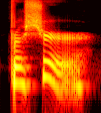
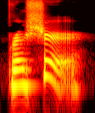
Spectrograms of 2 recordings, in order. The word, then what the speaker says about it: brochure: t sound developed developed brochure brochure that CH is going to be pronounced like an sh so it's sh brochure brochure that Ur is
